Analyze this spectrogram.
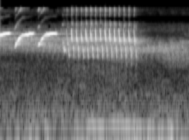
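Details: Canary singing: two quick, upswept whistled notes followed by a short, buzzy, high trill that fades out.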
